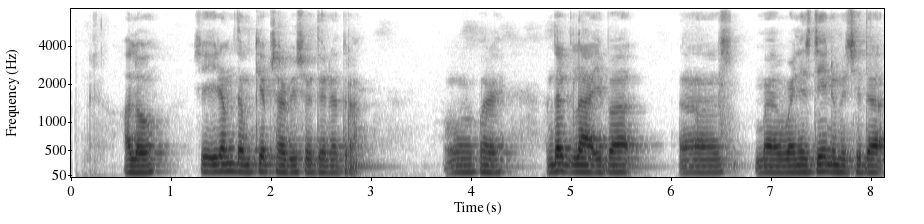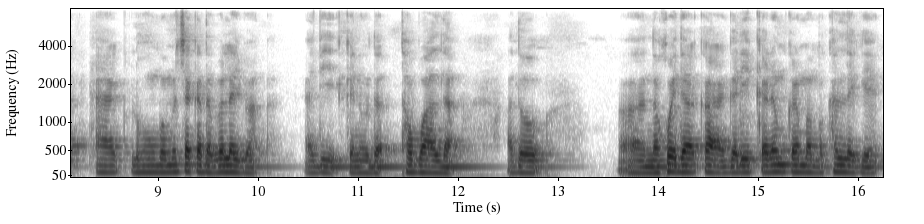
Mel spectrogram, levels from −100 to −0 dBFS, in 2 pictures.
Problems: none marked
